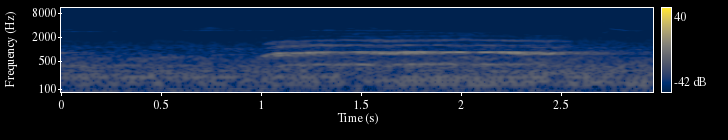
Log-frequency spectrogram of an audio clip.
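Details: A 5-day-old Golden Retriever puppy, twitching and making small noises, gives a thin, drawn-out whimper with a slight rise at the start.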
